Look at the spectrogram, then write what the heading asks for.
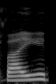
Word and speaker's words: Fay: Hablamos de Institutos FAI, tiene una página web, el FAI se escribe F-A-Y, ¿qué significa?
